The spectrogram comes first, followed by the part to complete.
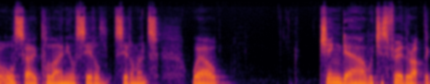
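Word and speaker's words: Qingdao: You may have heard of Ching Dao beer or it's spelled singing Tao here, but it's actually spelled or said Chingda, which is on the coast.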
